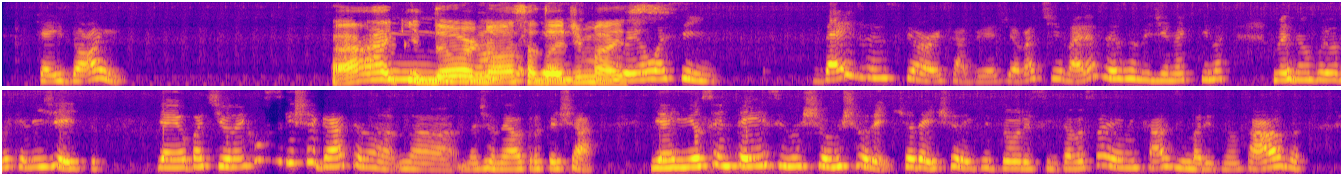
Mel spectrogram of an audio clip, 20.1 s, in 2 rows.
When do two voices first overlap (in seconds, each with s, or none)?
2.9 s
